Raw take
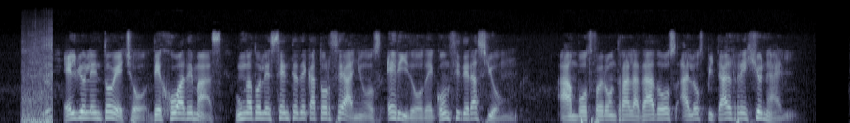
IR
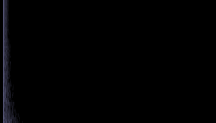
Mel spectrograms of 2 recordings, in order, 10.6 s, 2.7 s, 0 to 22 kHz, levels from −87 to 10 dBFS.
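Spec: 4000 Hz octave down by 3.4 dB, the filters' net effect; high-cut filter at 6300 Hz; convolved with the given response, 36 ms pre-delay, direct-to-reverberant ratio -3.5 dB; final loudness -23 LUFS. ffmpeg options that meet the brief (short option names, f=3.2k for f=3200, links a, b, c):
-filter_complex "[0:a]lowpass=6.3k,equalizer=f=4k:t=o:g=-4,asplit=2[a][b];[1:a]atrim=start_sample=2205,adelay=36[c];[b][c]afir=irnorm=-1:irlink=0,volume=7.5dB[d];[a][d]amix=inputs=2:normalize=0,volume=-5dB"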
